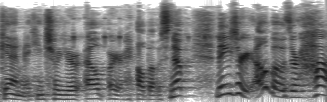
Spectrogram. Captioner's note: timer beeps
